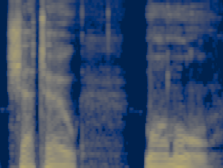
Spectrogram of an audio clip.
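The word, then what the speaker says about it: Château Marmont: tricky Hotel name yes the tea is silent in because it's French indeed and in English it's rather said similarly as shatow mmon shatow malmon Faulty Towers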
